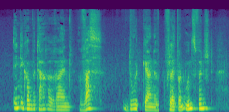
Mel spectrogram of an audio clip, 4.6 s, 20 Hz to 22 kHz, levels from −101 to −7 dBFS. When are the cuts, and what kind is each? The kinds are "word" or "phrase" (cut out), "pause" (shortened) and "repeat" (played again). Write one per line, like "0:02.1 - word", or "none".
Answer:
0:01.5 - pause
0:02.7 - word
0:03.2 - word

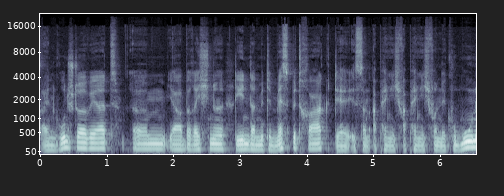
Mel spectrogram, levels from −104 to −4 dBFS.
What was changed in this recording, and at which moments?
0:01.3 - pause
0:02.9 - pause
0:05.4 - repeat

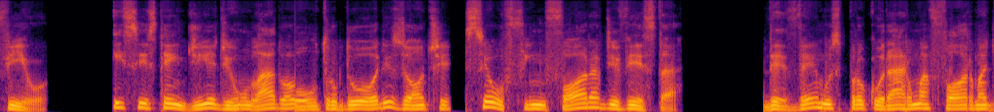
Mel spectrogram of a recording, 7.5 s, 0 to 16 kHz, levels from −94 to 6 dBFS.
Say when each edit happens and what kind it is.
none

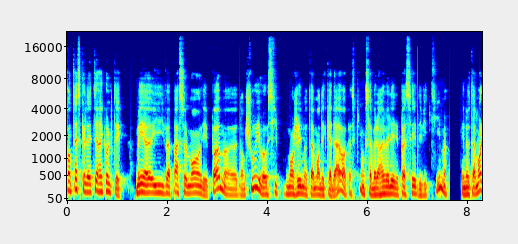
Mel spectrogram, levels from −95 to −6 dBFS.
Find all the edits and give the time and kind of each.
0:02.7 - word
0:05.9 - phrase

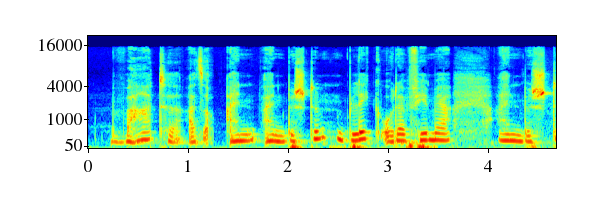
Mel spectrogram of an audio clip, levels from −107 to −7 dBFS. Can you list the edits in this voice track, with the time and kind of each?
0:01.2 - pause

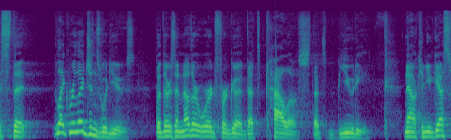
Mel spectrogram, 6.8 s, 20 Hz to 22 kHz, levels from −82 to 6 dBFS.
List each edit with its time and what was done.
none

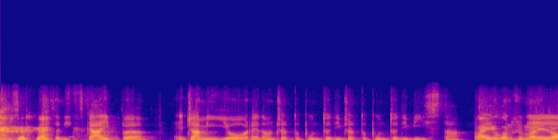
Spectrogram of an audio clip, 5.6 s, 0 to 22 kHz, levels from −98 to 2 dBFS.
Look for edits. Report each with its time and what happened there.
0:01.6 - pause
0:03.4 - repeat

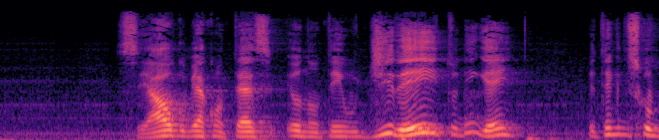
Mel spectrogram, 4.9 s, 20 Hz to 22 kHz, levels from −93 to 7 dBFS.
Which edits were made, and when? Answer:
0:03.5 - word

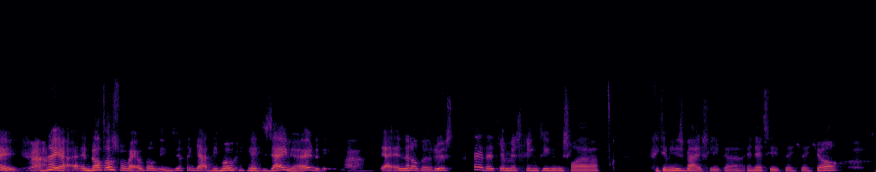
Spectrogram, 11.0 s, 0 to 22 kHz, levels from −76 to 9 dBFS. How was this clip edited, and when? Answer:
0:04.7 - pause
0:05.1 - word
0:05.8 - pause
0:06.8 - word
0:07.1 - phrase
0:10.0 - repeat

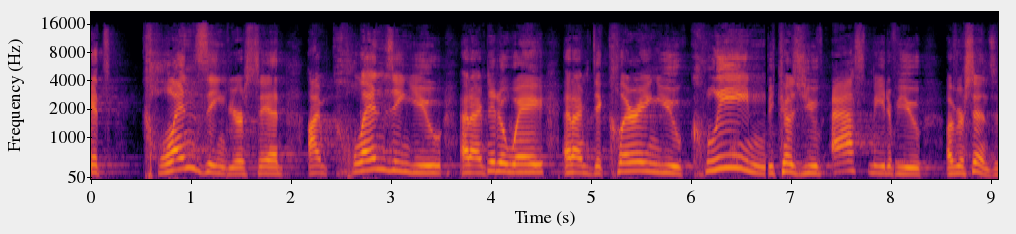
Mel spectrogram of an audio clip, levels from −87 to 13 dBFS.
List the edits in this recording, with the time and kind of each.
0:01.3 - word
0:04.0 - word
0:06.7 - word
0:08.0 - word

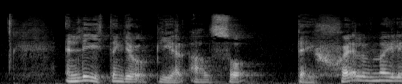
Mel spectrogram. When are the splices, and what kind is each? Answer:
none

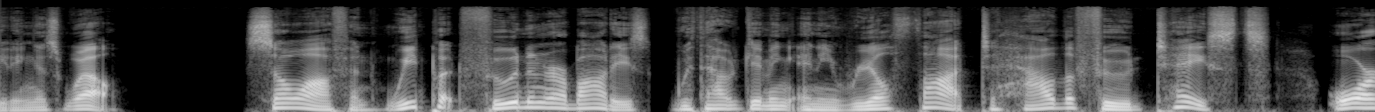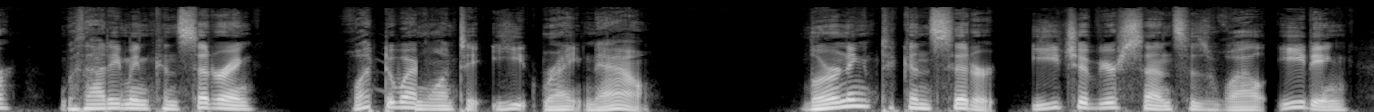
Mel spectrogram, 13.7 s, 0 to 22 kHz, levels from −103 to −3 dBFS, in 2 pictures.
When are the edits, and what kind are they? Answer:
0:09.0 - word

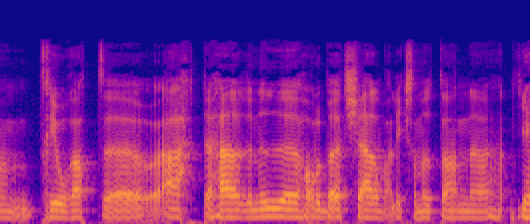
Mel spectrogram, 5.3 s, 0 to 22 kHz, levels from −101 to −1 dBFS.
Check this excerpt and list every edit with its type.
none

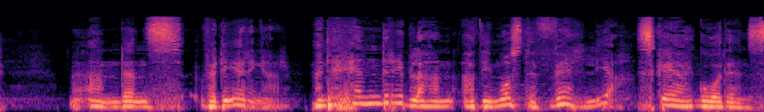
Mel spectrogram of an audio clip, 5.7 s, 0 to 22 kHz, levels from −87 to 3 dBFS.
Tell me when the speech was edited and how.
0:02.2 - pause
0:04.7 - pause

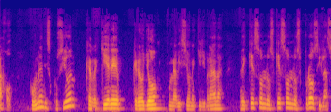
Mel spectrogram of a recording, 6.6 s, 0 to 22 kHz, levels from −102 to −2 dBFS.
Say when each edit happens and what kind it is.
0:02.5 - pause
0:03.3 - pause
0:04.8 - word
0:05.5 - repeat

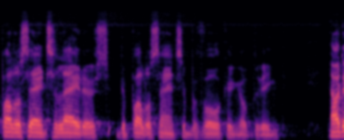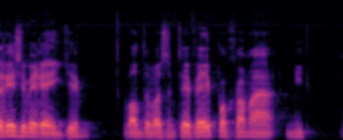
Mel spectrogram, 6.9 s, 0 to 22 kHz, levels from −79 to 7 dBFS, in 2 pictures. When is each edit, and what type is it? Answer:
0:03.1 - pause

